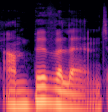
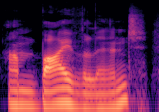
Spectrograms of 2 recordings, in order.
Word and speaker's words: ambivalent: b i v a l e n t ambivalent and again it's I want to highlight the eye right here because it's not pronounced ambivalent it's pronounced ambivalent and that means having mixed feelings or contradictory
